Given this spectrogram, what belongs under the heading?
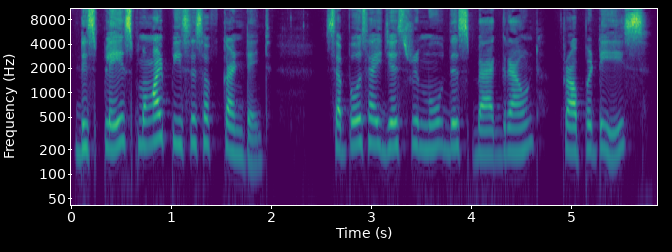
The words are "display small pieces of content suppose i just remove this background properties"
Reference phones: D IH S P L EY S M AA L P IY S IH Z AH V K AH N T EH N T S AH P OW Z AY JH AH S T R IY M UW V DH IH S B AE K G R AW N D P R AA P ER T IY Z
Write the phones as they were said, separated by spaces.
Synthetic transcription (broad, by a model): D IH S P L EY S M AA L P IY S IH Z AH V K AH N T EH N T S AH P OW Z AY JH AH S T R IY M UW V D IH S B AE K G R AW N D P R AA P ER T IY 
